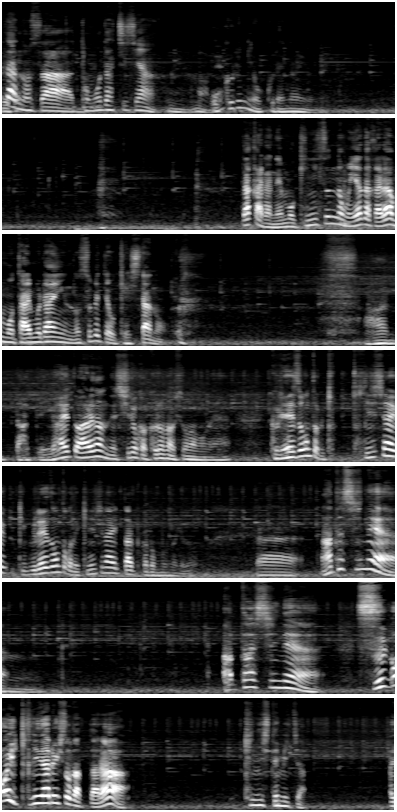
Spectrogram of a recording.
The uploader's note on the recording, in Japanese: 2人組。パーキング収録。スマホ。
